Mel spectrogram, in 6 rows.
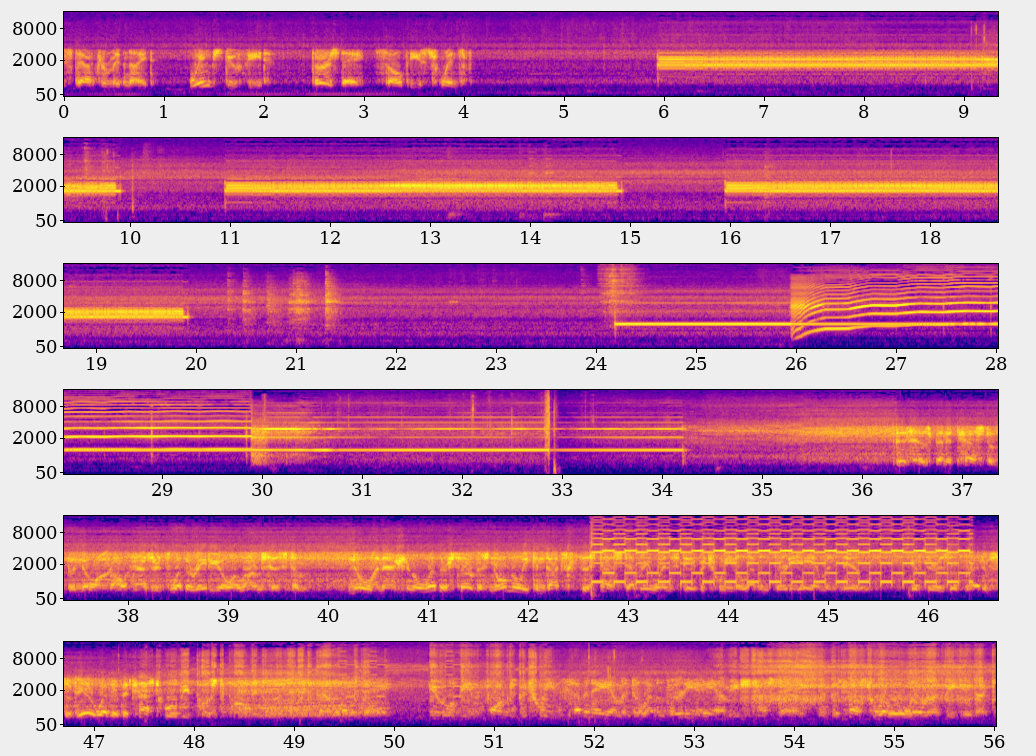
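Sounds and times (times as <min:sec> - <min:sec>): steady warning alarm tone: 0:05.9 - 0:10.0, 0:10.9 - 0:15.2, 0:15.9 - 0:20.2, 0:24.2 - 0:34.4, 0:42.6 - 0:46.5
warbling digital data bursts: 0:42.6 - 0:46.5.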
